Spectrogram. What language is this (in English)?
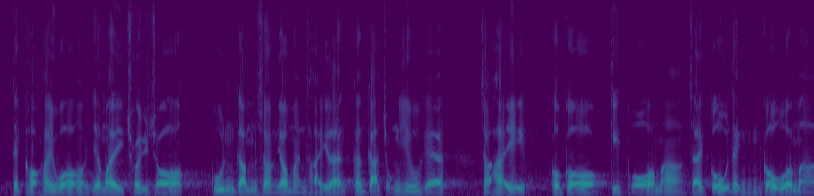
Cantonese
